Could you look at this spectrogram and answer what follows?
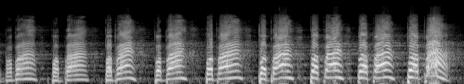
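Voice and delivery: imitated kid nagging for attention; noisy child. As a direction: build each repeat into an insistent high shout. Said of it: "entra el hijo metiendo bulla".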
